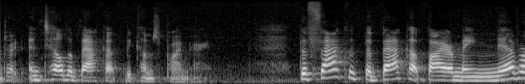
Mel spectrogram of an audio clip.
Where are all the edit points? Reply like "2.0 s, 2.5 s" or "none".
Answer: 2.9 s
